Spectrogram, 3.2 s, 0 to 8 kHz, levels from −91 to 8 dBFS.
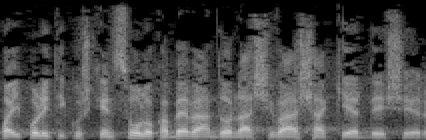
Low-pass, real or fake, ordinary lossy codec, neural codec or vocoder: none; real; none; none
